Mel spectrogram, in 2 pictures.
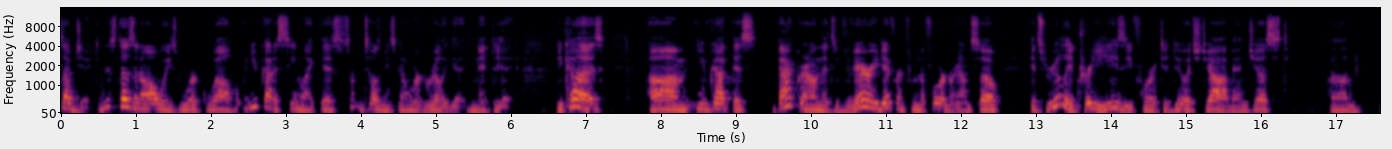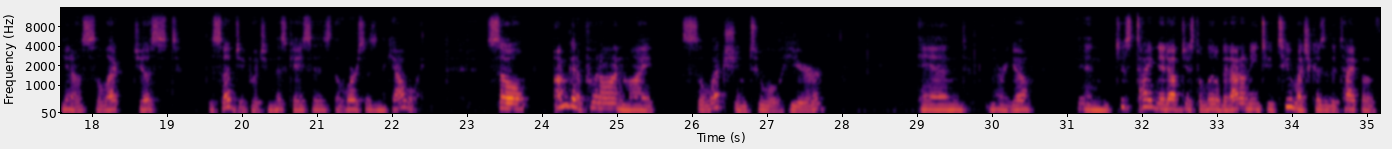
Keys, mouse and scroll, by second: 0.6 click, 15.9 click, 18.8-22.0 alt+drag, 29.7 alt+click.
